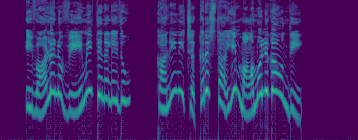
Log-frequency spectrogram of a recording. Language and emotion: Telugu, surprised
